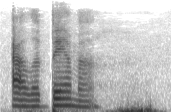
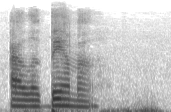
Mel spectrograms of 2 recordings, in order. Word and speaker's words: Alabama: by a lowered Mark so the greater stress is on this third syllable we say Alabama Alabama what else is shared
